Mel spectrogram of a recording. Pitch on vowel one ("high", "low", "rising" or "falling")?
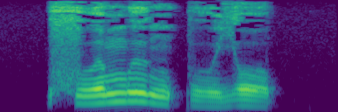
rising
